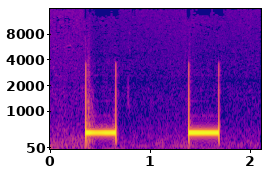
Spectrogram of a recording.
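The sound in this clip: A telephone busy tone sounds after a call is cut off: two steady, mid-pitched beeps of equal length, separated by about a second of near silence.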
